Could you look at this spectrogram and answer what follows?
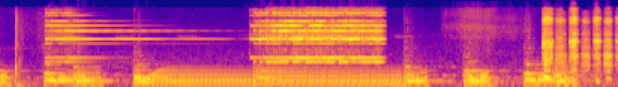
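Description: A telephone rings over and over with bright, repeating electronic tones, loud and close, going unanswered in an indoor scene from a Turkish drama.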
